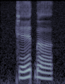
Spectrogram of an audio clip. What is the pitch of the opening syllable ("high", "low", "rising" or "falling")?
rising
